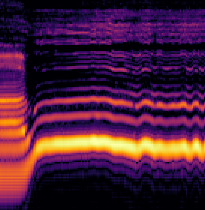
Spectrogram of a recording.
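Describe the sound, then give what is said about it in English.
A human voice imitates a dingo howling: one long, loud tone that sweeps up in pitch at the start, then holds steady with a slight wavering toward the end. “except for the accused dingo. He looked back at Hector before jumping in the farmer's truck. Then he howled,”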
